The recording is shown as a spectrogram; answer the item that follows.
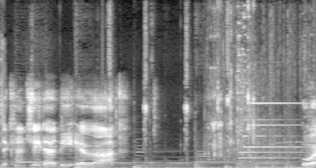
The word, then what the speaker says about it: Iraq: Name the country, that would be Iraq. Or Iraq.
